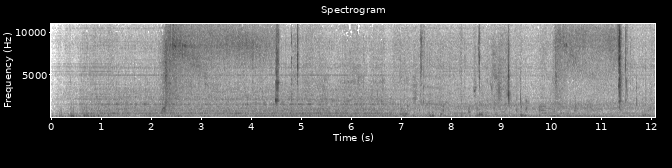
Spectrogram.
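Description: A small boat running slowly on calm water: a steady low motor hum with water washing at the hull, and a few short, sharp clicks.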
